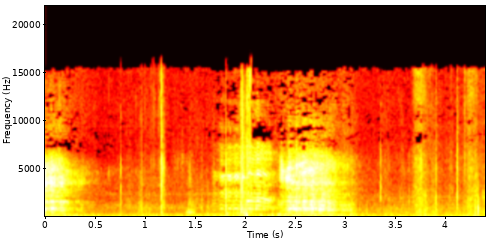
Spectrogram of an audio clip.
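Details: Bishi goats from a herd of nineteen, one giving a loud, rough, harmonic bleat lasting under a second in the middle, with scattered clicks and faint background noise around it.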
